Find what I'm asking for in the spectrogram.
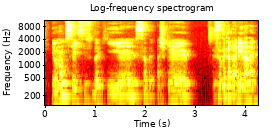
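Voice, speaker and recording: A man speaks in a somewhat breathy voice with very wide pitch swings. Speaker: YouTuber. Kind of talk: casual vlog talk. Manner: soft-spoken; halting.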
